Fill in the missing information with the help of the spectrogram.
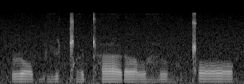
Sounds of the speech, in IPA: ɭɔbe̤ɭɡ͡ǁʌʈʰa ɽʌlˠa̤lɔ̤ǁɔ

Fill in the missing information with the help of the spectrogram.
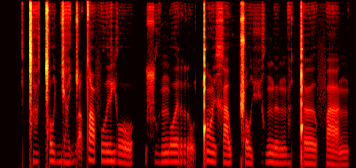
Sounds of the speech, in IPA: ǀa̤ǀoɟa̤ ɟo̰tˤofʊɪ̯ jo | sʷa̤ŋoə̯ro̰ ǃɔ̃ɪ̯xawǁo ço̤ŋø ŋa̤ǃœə̯ faŋ

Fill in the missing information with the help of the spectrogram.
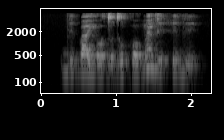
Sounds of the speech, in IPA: bi˨ba˨ jo˨ du˨du˨˦ko˧ bɛ̃˧di˨ hi˧bi˨

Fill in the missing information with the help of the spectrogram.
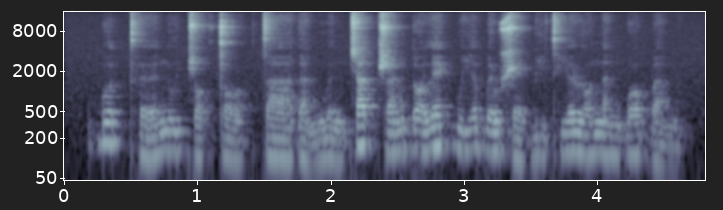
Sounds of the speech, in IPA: ɓo˦˥t̚ t̪ʰəː˨˩˦nu˧ cɔ˨˩k̚ t̪ɔ˨˩ | t̪aː˨˩ɗa˨˩˨n wə˨˩˨ŋca˦˥t̚ʂa˧˥ŋ ɗɔ˧ lɛ˦˥k̚wi˧˥ə̯ ɓə˧˥wʂɛ˨˩ɓi˨˩˦ t̪ʰi˧˥ə̯ɹɔ˧˥na˧nɓɔ˧˥ ɓa˨˩m

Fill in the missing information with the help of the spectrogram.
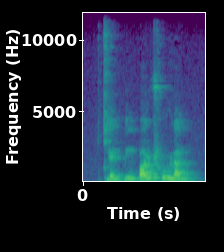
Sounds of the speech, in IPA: t͡ɕjɛ˨˩n pi˥˩ŋ pɑ˥ʊ̯ʈ͡ʂʰo˧˥ʊ̯ɻa˥˩n

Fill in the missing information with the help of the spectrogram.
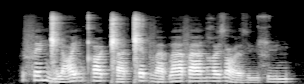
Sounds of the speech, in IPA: fɛ˦ ŋ͡ǁe˨ʕe˦nqʰœ˦ ǁa˨ǁɛ˦˨pva˨ baː˦faː˦nʁœ˦z ʕœ˨ zyː˨ɬy˦n

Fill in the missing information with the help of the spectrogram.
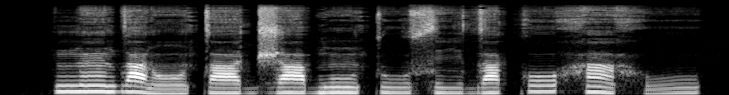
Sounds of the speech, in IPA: nɛ̃˦da˦˨ɾɔ̃˨ta˧ d͡ʒa˧bũ˧ tu˧si˧ da˧ko˦hã˦˨ hu˨˦

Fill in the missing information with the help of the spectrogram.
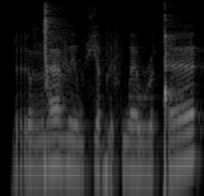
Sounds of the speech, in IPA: rɵ ŋ͡ǀæveːwçɛbef wɛw ɭɵǃɛː

